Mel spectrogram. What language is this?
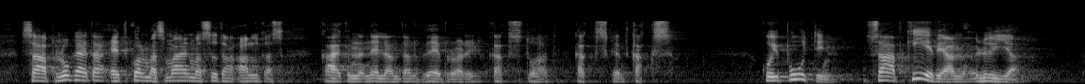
Estonian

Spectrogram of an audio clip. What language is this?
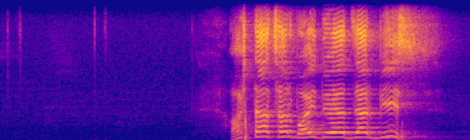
Nepali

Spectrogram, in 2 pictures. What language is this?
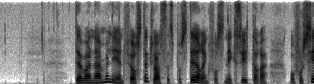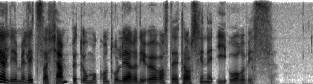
Norwegian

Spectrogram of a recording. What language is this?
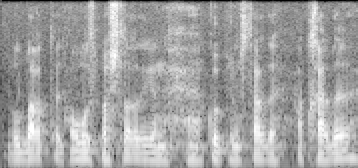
Kazakh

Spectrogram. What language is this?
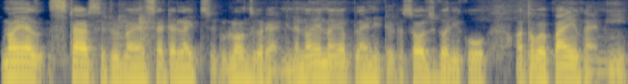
Nepali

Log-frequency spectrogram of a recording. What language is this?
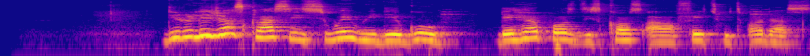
Nigerian Pidgin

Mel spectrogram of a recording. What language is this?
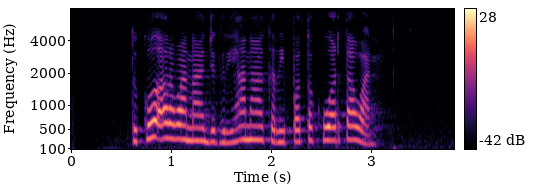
Sundanese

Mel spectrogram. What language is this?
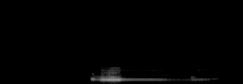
Chinese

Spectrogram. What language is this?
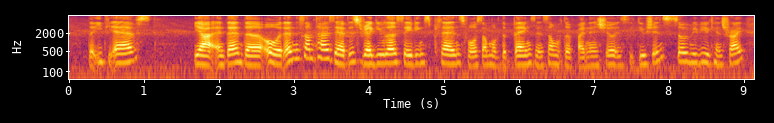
English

